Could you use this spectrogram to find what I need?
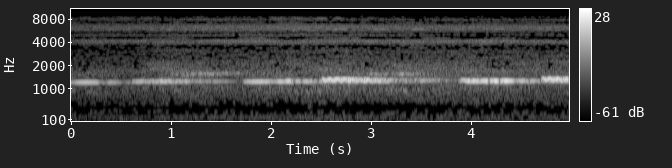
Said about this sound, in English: It's the voice of a great tinamou. Secretive, and almost impossible to see. Great tinamous call early and late in the day, and their voices carry a long distance.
